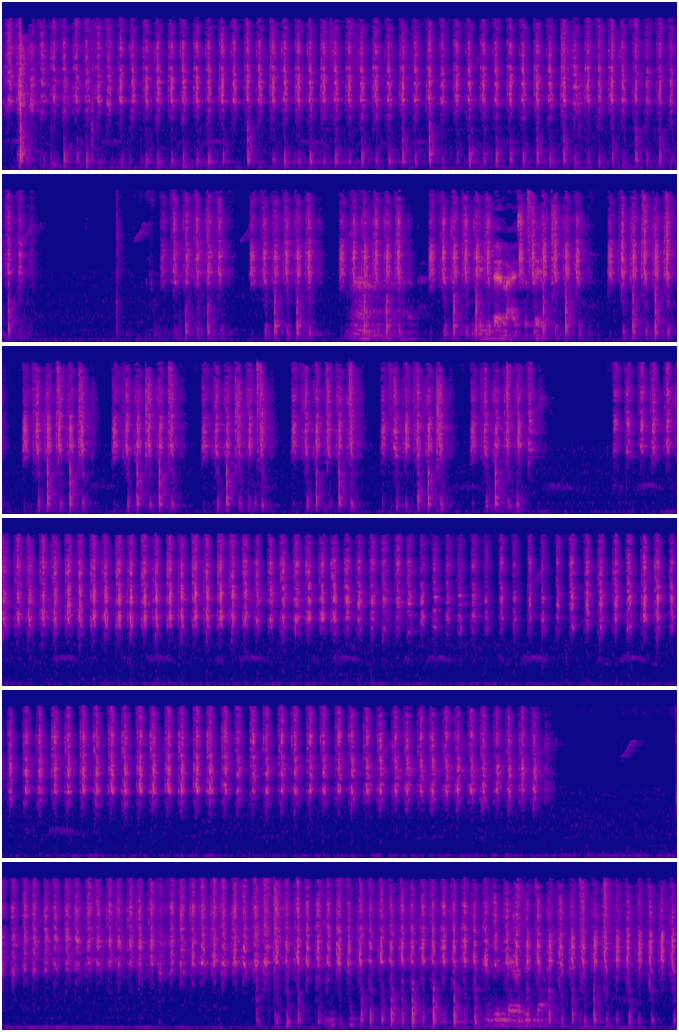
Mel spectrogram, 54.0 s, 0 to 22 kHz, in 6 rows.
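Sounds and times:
toy fish thumping on wooden table: 0.0 - 9.3, 10.5 - 25.1, 46.9 - 54.0.

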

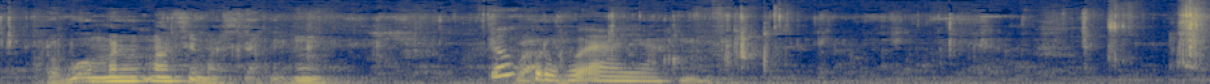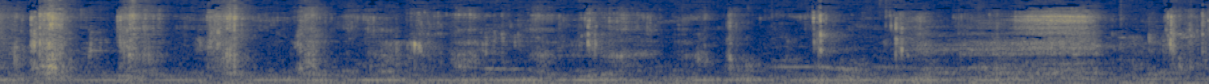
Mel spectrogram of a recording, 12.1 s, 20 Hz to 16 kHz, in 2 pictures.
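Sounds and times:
crunching fried crackers: 1.1 - 12.0.

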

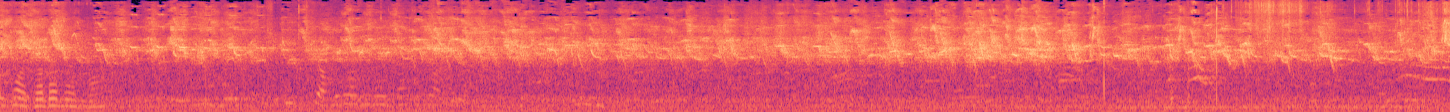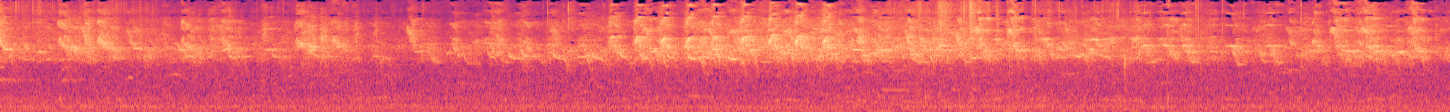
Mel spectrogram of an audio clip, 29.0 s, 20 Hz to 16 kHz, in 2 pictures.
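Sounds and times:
many birds chirping: 0.0 - 29.0.

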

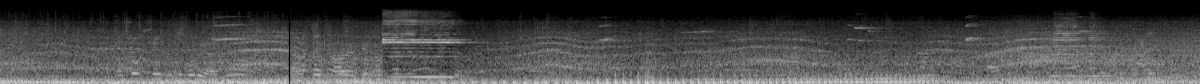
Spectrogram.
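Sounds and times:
motorcycles and cars passing: 0.0 - 12.0
car horn honk: 3.8 - 4.8.

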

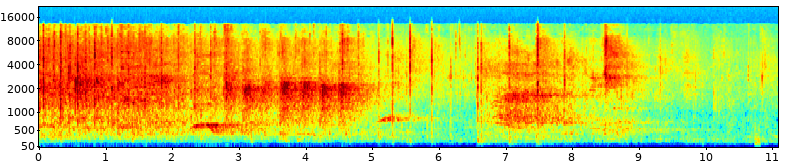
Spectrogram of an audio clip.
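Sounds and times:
congregation applauding: 0.0 - 5.2.

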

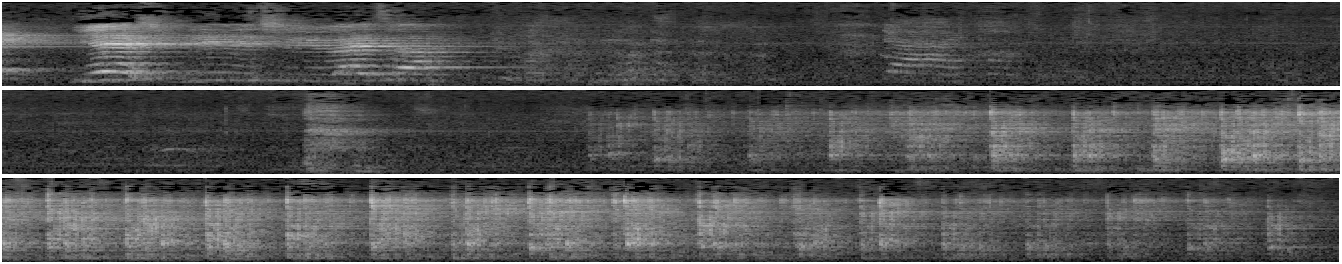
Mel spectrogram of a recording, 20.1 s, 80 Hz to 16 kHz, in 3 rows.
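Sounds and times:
horse hooves clip-clopping: 9.7 - 20.0.

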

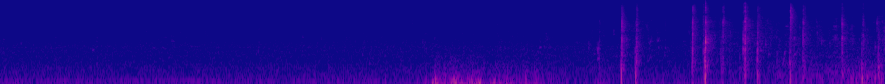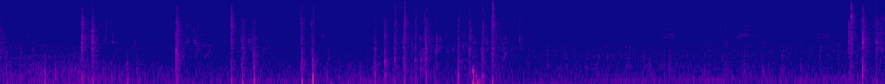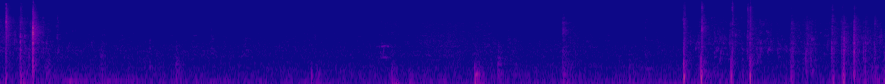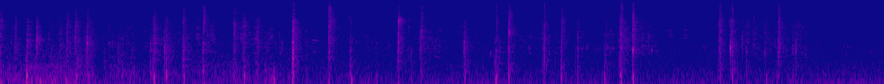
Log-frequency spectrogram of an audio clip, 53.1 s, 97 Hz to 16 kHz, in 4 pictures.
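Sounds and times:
water splashing and slapping: 9.0 - 21.3, 26.0 - 27.6, 36.7 - 49.8.

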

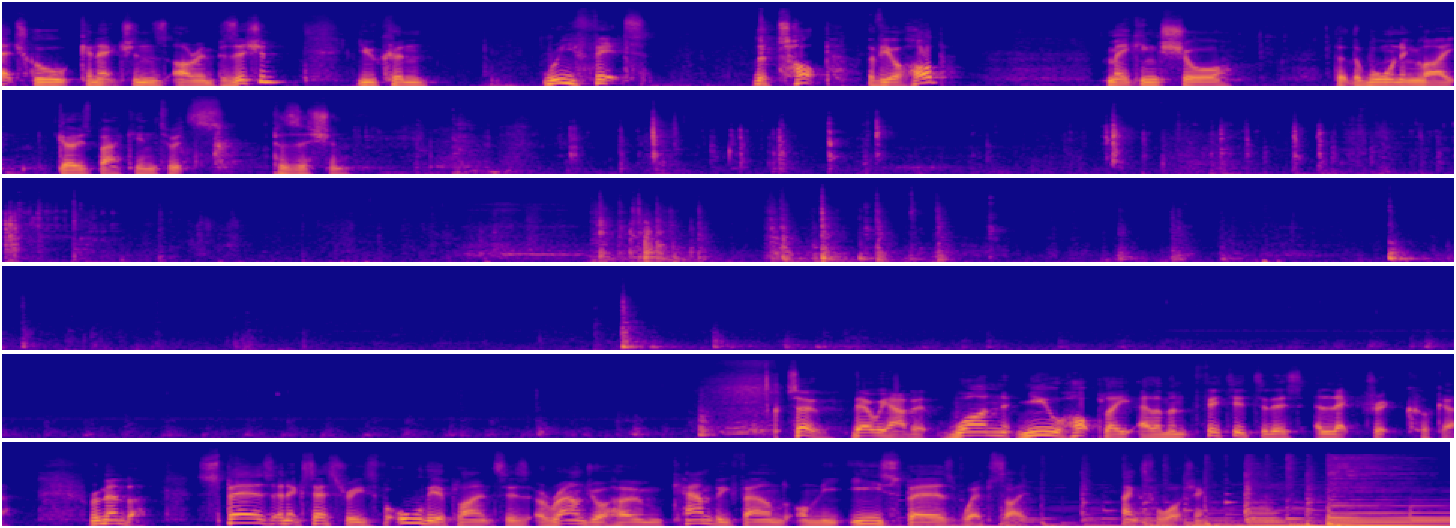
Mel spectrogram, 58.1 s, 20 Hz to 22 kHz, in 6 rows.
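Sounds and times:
screwdriver scratchy ticks: 34.2 - 44.0.

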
